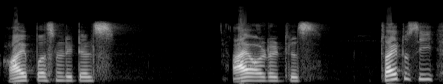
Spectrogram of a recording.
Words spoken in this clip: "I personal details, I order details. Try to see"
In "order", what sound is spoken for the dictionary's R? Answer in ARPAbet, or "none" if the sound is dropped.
L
